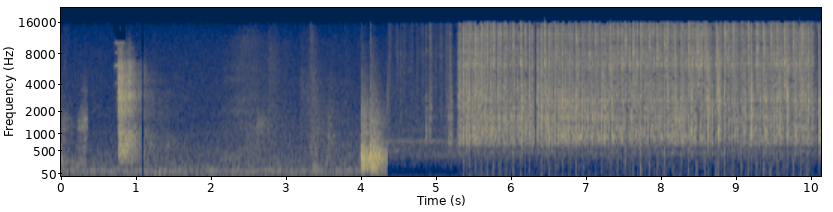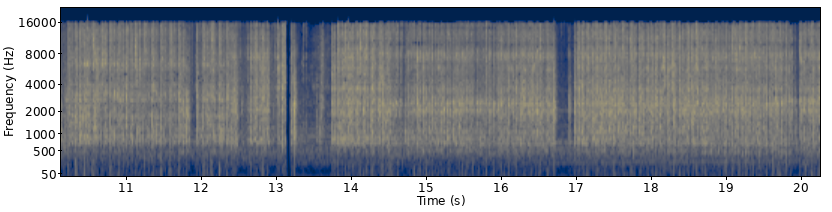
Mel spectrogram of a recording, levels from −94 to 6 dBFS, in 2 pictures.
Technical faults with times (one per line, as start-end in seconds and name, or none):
1.08-1.10 block of digital silence
10.17 block of digital silence
13.14-13.20 block of digital silence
